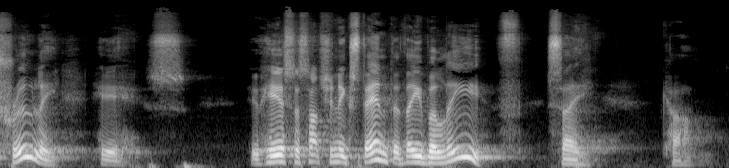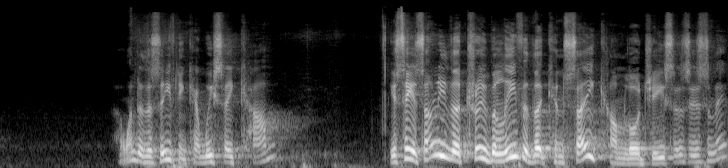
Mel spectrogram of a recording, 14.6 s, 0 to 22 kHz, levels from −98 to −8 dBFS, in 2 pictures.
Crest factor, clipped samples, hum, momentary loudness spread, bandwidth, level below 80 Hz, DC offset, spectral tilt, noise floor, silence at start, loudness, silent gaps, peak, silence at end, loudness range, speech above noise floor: 16 dB; under 0.1%; none; 18 LU; 16.5 kHz; -54 dBFS; under 0.1%; -5 dB/octave; -74 dBFS; 0 s; -23 LUFS; none; -8 dBFS; 0 s; 12 LU; 51 dB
